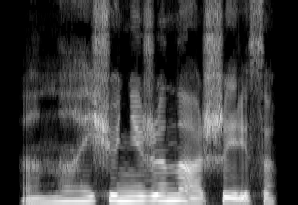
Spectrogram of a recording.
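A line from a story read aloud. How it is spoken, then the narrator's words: Hiss from behind. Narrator (Russian): прошипел кто-то из-за ее спины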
